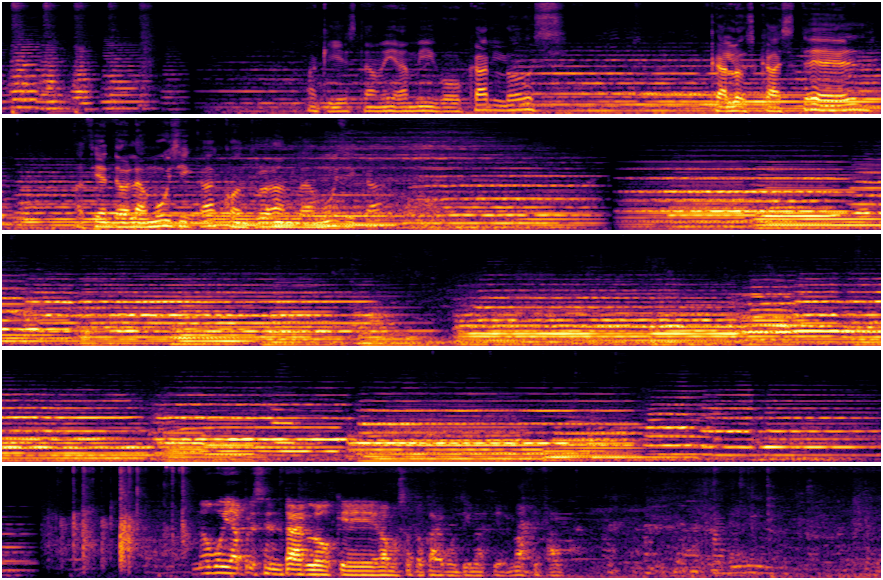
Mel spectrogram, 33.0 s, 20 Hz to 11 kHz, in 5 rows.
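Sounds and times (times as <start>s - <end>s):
wind band playing held chords: 0.0s - 26.7s.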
